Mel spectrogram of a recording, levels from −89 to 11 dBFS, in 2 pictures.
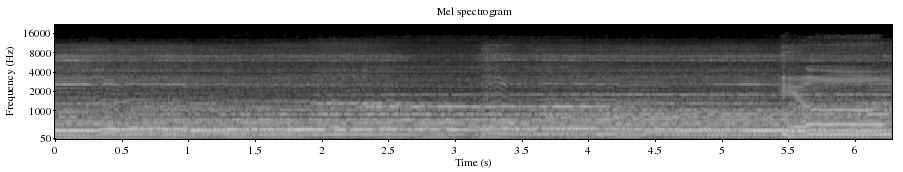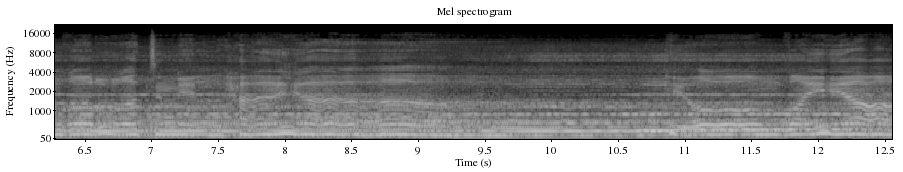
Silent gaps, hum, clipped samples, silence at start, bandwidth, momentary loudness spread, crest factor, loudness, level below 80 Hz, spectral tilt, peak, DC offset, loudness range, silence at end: none; none; under 0.1%; 0 s; 14.5 kHz; 4 LU; 14 dB; -19 LUFS; -44 dBFS; -6.5 dB/octave; -4 dBFS; under 0.1%; 2 LU; 0 s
